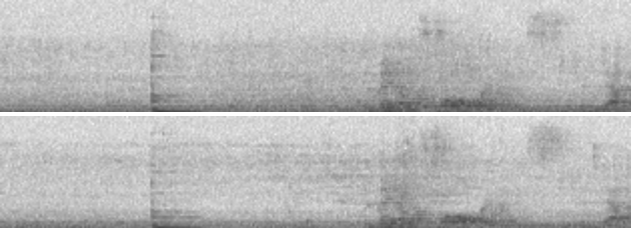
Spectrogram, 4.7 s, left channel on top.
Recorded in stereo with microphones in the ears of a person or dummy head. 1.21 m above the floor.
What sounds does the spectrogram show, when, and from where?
1.1 s a piano: 20° left (ahead or behind), 5.5 m
2.7 s a woman speaking: 5° left (ahead or behind), 5.5 m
